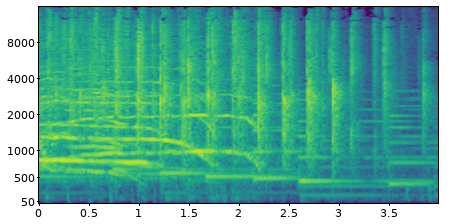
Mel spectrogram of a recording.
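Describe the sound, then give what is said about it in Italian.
Audience applause for the performers: dense, steady clapping from many hands, fairly loud, over the fading tail of a song being played live, with sustained pitched tones that shift lower toward the end. “a cui tributiamo applausi”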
